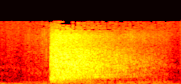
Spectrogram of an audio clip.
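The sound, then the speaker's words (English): A single gunshot, a sudden sharp bang that trails off into a fading noisy tail. No one speaks. “Well, here goes our last shot.”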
